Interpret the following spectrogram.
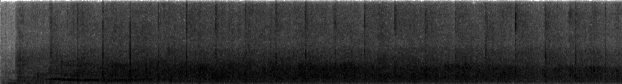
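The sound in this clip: Sustained audience applause welcoming a bishop to the stage: steady, dense clapping that starts abruptly, holds at an even level for several seconds, then eases slightly near the end.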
